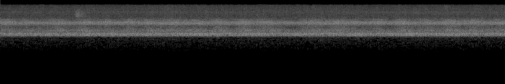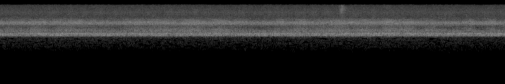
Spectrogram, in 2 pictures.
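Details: Crickets chirping through the night, a constant shrill layered trilling at even loudness, broken only by a couple of tiny high clicks, with silence below.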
